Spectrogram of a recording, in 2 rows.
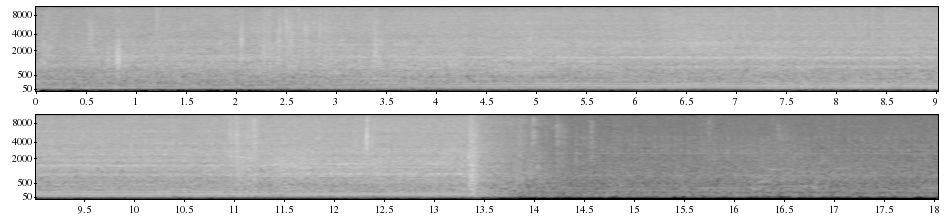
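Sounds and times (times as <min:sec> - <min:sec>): car engine idling: 0:00.0 - 0:14.1.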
